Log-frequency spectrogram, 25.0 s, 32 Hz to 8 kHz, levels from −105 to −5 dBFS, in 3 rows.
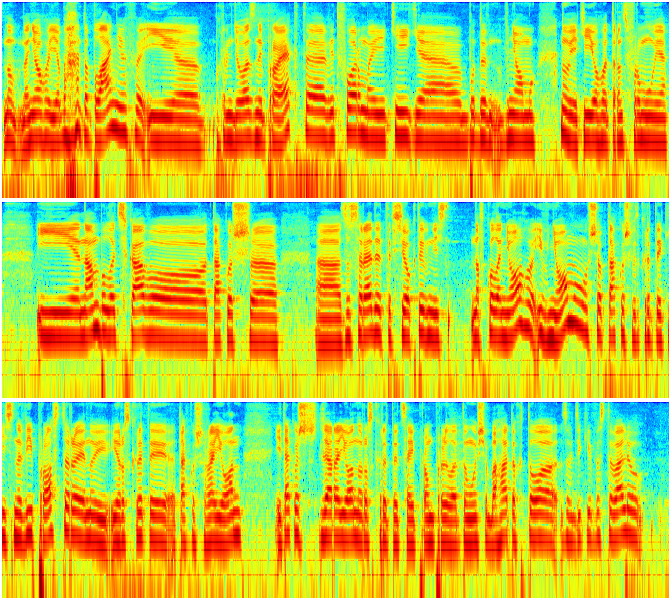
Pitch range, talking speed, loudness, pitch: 160-180 Hz, 135 wpm, -15 LUFS, 170 Hz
